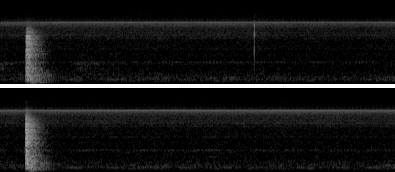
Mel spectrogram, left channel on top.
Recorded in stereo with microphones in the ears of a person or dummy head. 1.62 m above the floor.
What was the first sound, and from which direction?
A cupboard door, 65° right (ahead or behind).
